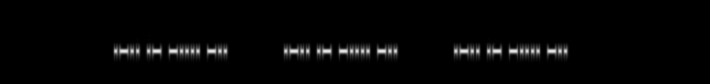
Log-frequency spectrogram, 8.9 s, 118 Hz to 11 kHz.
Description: Morse code, heard as a keyed tone, about 36 wpm, 700 Hz. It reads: LA6D LA6D LA6D
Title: DXCC-100 Call Signs - 4 Characters - Repeated 3x - 35wpm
